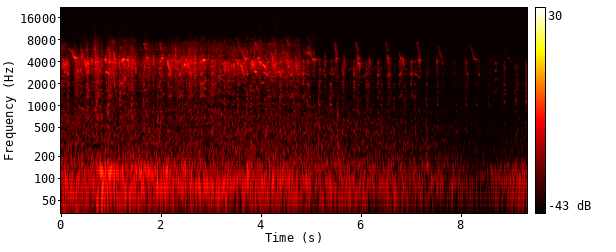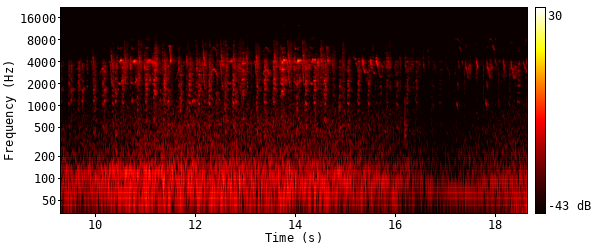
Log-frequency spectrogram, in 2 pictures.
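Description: A nesting colony of black-headed herons, Cape weavers and reed cormorants high in a grove of eucalyptus trees keeps up a dense chatter of chirps, clucks and squawks. The calls swell and fade in waves at moderate distance.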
